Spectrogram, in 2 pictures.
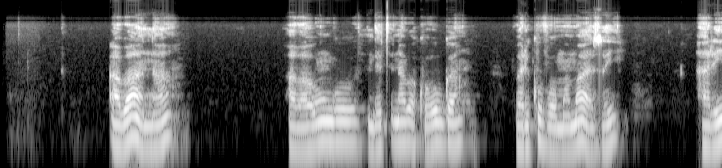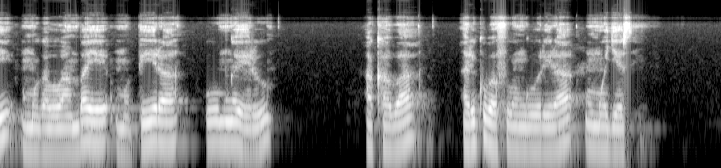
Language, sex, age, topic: Kinyarwanda, male, 25-35, health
